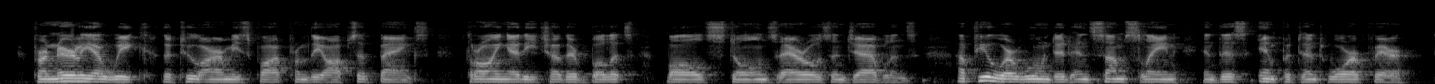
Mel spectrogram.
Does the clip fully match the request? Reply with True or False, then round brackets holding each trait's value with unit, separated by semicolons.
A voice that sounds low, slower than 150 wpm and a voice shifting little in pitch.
True (115 Hz; 140 wpm; 1.5 semitones)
